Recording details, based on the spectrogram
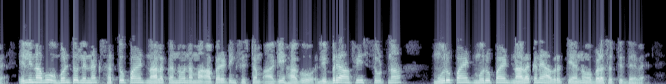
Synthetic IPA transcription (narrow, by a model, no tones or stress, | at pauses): ḛ | ilːinaːʋuːbɐɳʈulinɐksɦɐt̪ːupaːjɳʈnaːlɐkːɐnːunɐmːɐʔaːpɐɾeːʈiŋɡsisʈɐmʔaːɡiɦaːɡuːlibɾeaːpʰiːsːuːʈnɐ | muːɾupaːjɳʈmuːɾupaːjɳʈnaːlɐkːɐneːaːʋɾɐt̪ːijɐnːubɐɭɐsut̪ːid̪ːe̞ːʋe̞̰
